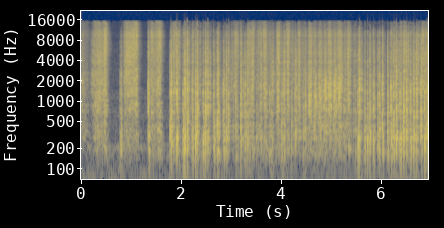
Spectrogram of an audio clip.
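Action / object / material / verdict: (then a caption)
scrape / cardboard board game box / cardboard / none. Fingernails rub and scratch the lid of a hollow cardboard Yahtzee board game box near its bottom edge. It opens with three short, separate rasping strokes, then becomes a dense run of quick, dry scratches and taps. The sound is papery, with a hollow low body and bright, crisp edges.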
